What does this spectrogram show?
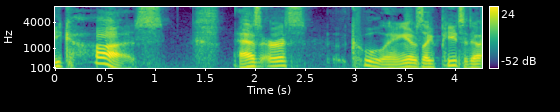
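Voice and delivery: very condescending, patronizing tone. Quoting Neil deGrasse Tyson's interview answer, mock-condescending Neil deGrasse Tyson. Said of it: "in this very condescending tone".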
